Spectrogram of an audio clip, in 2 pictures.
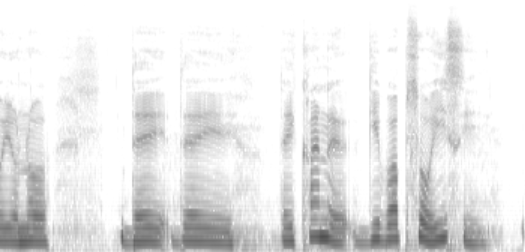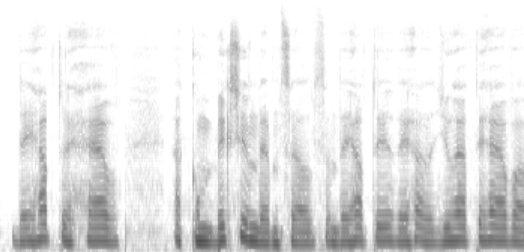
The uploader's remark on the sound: This episode was recorded and filmed outside, so I apologize if there are any annoying barks, or birds!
